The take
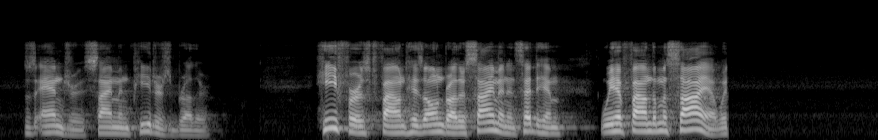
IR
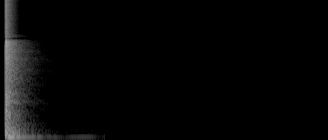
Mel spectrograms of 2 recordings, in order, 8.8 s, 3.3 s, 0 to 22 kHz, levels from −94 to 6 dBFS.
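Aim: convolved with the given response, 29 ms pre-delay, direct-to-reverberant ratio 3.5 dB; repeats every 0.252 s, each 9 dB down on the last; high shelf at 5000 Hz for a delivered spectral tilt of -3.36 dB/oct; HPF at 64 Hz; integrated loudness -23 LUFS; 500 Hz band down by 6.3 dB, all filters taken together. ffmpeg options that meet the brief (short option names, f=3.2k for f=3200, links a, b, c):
-filter_complex "[0:a]highpass=64,equalizer=f=500:t=o:g=-8.5,highshelf=f=5k:g=8.5,aecho=1:1:252|504|756|1008:0.355|0.124|0.0435|0.0152,asplit=2[a][b];[1:a]atrim=start_sample=2205,adelay=29[c];[b][c]afir=irnorm=-1:irlink=0,volume=-16dB[d];[a][d]amix=inputs=2:normalize=0,volume=1dB"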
